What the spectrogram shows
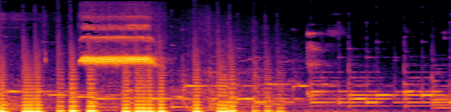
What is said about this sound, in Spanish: Pon el intro y arrancamos con el episodio.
